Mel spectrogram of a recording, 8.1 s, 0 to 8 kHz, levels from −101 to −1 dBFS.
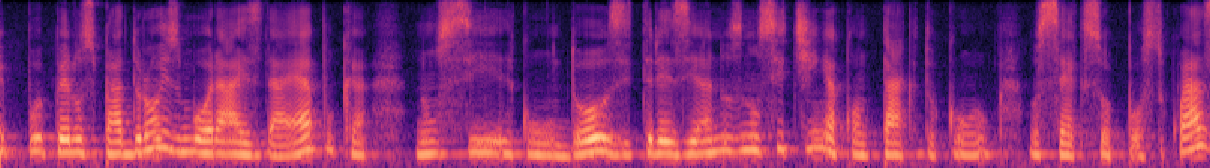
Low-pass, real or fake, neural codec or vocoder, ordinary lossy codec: none; real; none; none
